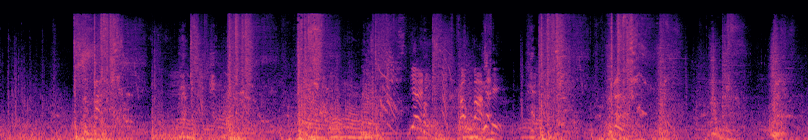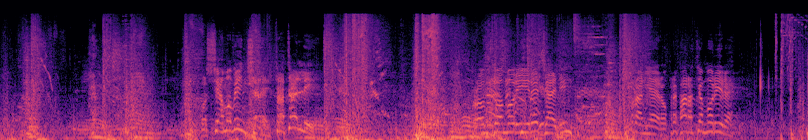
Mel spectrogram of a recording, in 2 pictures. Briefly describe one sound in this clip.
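Light sabers clash with sharp crackling hits.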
